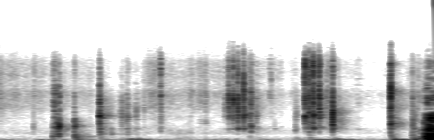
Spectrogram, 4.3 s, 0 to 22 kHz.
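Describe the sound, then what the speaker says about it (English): A torque wrench tightens a brake caliper bolt on a 2019 Hyundai Santa Fe XL, giving a few scattered, close mechanical clicks and taps in a quiet space, with a louder clunk at the end. "So I'm going to torque it first 110 inch-pounds, and then I'm going to go to my 230 inch-pounds"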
